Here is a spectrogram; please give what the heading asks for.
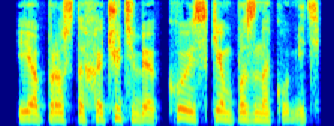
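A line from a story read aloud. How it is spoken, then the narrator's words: Pained mutter. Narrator (Russian): мучительно пробормотал Адам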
